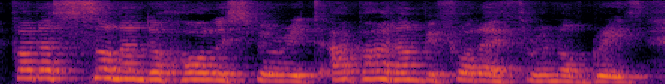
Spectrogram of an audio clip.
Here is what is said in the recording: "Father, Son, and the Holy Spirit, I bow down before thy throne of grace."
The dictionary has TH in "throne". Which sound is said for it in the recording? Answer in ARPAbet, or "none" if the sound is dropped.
TH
